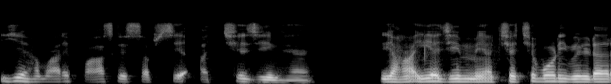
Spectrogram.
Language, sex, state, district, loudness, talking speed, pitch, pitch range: Hindi, male, Uttar Pradesh, Etah, -19 LUFS, 175 wpm, 130 Hz, 125-140 Hz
